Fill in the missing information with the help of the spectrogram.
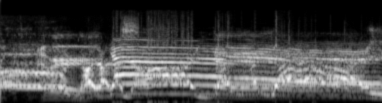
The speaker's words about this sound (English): So much yelling. Yeah! Right? So much yelling. We're all yelling. Woo.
